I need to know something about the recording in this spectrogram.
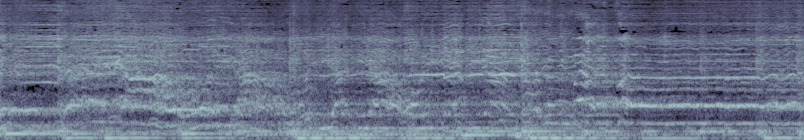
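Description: Amplified song accompanying a stage dance: a singing voice with a wavering vibrato carries the melody over a heavy bass line, played loud through stage loudspeakers.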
